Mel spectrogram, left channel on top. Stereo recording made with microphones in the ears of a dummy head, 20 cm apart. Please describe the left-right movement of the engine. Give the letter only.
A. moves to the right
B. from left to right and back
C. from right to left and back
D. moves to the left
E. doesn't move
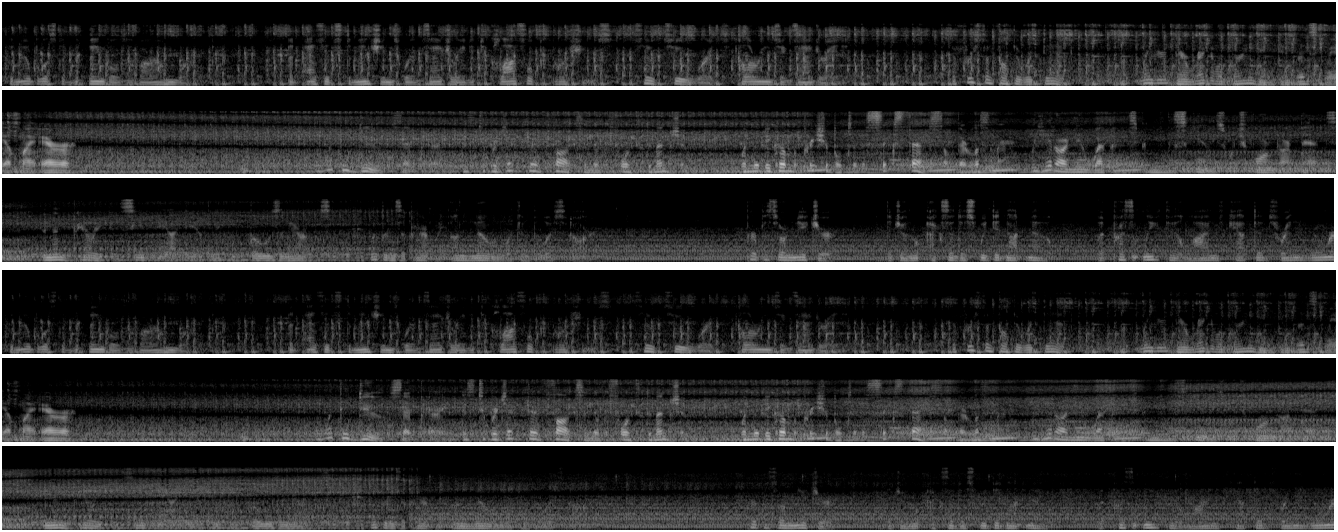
A.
